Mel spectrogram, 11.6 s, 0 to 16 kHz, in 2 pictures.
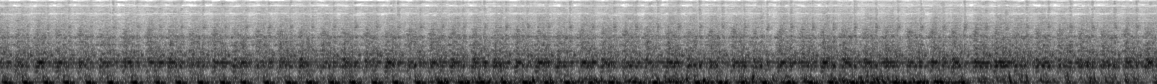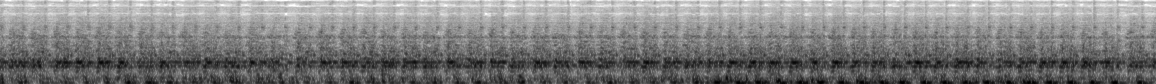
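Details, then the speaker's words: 2021 EFI Royal Enfield Himalayan cold start with the choke/idle lever raised, throttle untouched: steady, even single-cylinder thump as idle climbs to about 1200 rpm; normal cold fast idle. "i'm resisting the temptation to roll the throttle because i want the oil to splash around inside first i hear the idle sneaking up and there we go we're up around 1200."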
